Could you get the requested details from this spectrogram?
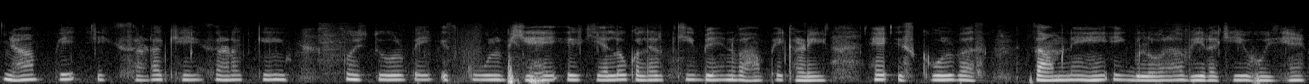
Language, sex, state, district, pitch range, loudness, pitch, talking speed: Hindi, female, Bihar, Begusarai, 195-215 Hz, -20 LUFS, 205 Hz, 145 wpm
